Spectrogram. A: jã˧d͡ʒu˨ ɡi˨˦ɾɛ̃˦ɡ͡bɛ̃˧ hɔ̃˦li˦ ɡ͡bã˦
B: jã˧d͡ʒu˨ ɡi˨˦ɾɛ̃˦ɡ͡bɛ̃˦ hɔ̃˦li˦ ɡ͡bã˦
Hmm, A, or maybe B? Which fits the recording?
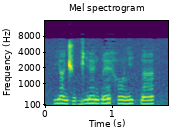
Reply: B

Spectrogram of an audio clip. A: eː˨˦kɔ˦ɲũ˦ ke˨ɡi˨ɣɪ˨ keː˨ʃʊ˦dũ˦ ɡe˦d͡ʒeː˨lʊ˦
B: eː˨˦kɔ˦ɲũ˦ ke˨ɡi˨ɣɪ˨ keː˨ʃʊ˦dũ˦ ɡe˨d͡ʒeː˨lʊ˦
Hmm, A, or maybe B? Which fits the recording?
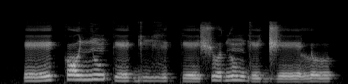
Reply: B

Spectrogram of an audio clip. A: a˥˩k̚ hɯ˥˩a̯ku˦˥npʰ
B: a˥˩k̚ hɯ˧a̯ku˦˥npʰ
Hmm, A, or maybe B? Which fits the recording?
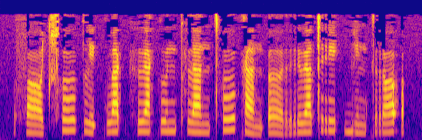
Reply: B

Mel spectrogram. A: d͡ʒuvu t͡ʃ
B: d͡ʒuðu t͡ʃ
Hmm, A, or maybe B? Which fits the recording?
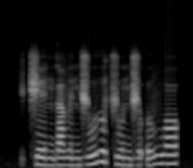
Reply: B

